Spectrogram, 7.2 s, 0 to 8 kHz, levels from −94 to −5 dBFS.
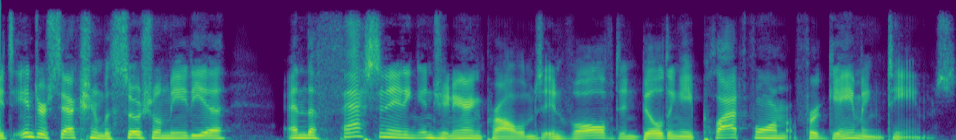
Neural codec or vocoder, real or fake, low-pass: codec, 16 kHz, 4 kbps, X-Codec, WavLM features, trained on Multilingual LibriSpeech; fake; 7.2 kHz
